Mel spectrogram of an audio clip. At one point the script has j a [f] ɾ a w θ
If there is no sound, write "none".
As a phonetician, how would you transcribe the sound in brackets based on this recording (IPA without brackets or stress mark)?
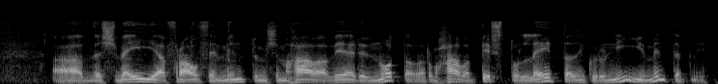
f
